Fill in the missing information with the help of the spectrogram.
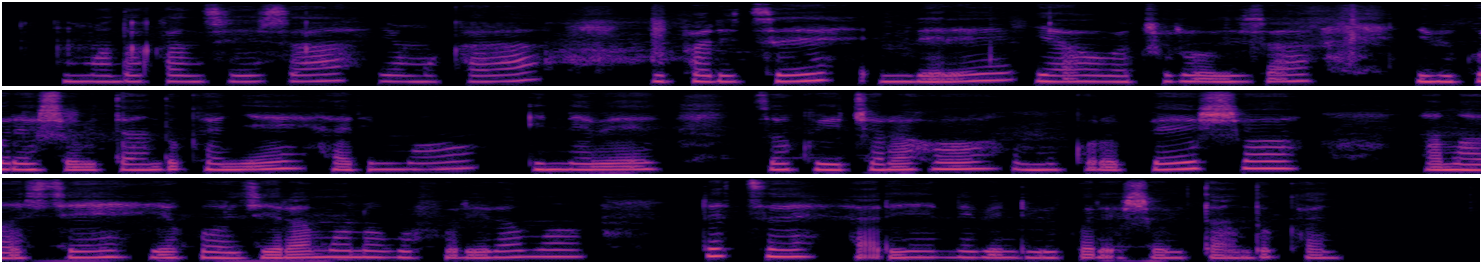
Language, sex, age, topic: Kinyarwanda, female, 25-35, finance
